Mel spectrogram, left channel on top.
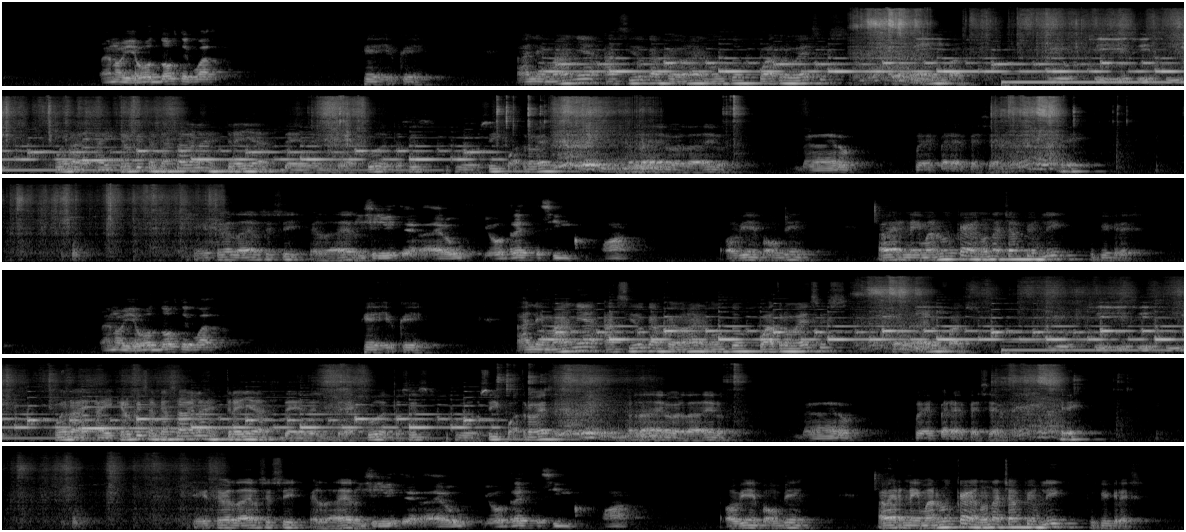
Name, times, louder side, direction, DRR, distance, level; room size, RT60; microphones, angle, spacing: voice 1, 1.0-2.2 9.1-9.5 10.4-11.9 19.8-20.3 24.3-24.4 25.5-25.6 27.2-29.9, left 1 dB, 20° left, 6 dB, 0.4 m, -34 dB
voice 2, 3.6-4.2 5.1-8.4 8.9-9.8 12.3-16.1 16.3-17.5 18.1-19.1 21.0-22.6 25.5-27.3 30.9-31.7 32.4-35.0, right 1 dB, 40° right, 8 dB, 0.5 m, -31 dB
sound 1, 5.4-16.8, right 2 dB, 90° right, 0.9 m, -29 dB
sound 2, 8.5-9.3 9.6-13.7 14.8-15.5 16.7-18.4 19.0-19.2 21.7-22.6 22.9-23.1 23.6-25.9, left 6 dB, 85° left, 0.8 m, -33 dB
Bass guitar, 10.0-16.2, left 5 dB, 55° left, 0.7 m, -39 dB
7.0 x 3.6 x 4.2 m, 0.66 s
head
